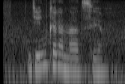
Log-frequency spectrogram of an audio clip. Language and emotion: Russian, neutral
